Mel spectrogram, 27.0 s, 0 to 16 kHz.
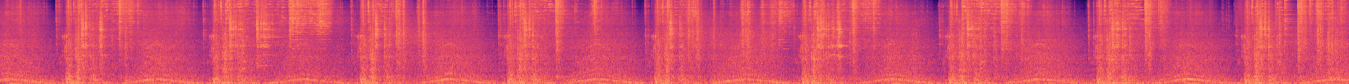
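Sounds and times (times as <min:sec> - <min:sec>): metal ring clattering into basket: 0:04.2 - 0:08.2.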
